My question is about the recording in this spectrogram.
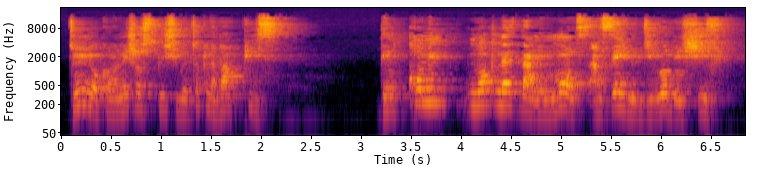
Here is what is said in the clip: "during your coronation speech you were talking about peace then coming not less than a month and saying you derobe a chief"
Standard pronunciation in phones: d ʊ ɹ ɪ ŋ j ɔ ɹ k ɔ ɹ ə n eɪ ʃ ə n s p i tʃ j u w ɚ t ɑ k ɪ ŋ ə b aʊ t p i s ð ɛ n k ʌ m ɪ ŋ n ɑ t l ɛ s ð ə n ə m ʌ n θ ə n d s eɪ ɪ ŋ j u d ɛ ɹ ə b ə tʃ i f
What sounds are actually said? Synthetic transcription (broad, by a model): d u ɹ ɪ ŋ j ɔ k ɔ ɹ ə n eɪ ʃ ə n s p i s j u w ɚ t ɑ k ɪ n ə b aʊ t p i s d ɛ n k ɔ m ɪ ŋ n ɑ t l ɛ s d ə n ə m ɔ n s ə n s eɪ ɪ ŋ j u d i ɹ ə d ə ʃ i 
